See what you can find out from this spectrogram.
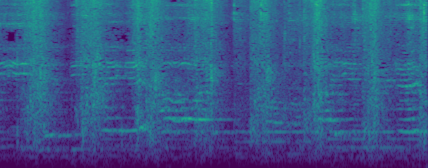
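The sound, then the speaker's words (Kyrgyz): A hall audience claps in a steady beat along to a girl's quavering song. The even rhythmic claps sit over the sustained melody throughout. “Аны залдагы көрүүчүлөр ушинтип кол чаап коштоп турушту.”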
